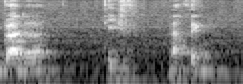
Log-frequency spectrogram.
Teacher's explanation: The avoidance of dental fricatives in brother, thief, nothing.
